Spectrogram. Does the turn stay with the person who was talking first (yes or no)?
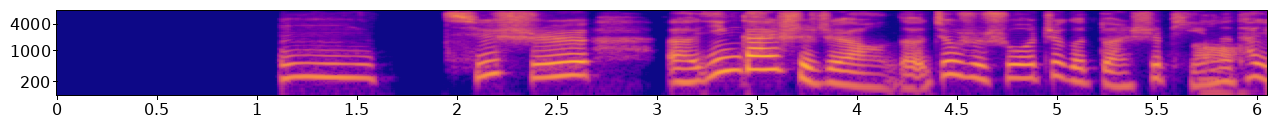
yes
